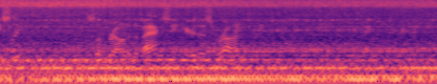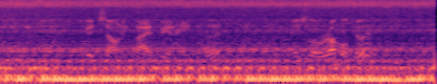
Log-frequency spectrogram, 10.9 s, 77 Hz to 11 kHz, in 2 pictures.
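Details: 1970 Chevrolet C10 with 5.3L LS V8: deep, even burble at idle, steady and unhurried with no misses or ticks; healthy engine with a good rumble, normal idle.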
